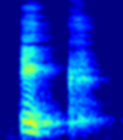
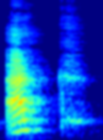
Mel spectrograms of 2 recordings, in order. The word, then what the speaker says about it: ek: Ek, or depending on where you are in the country, ik. So some people pronounce it ak, and other people pronounce it ek. That will depend on which province you live in.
